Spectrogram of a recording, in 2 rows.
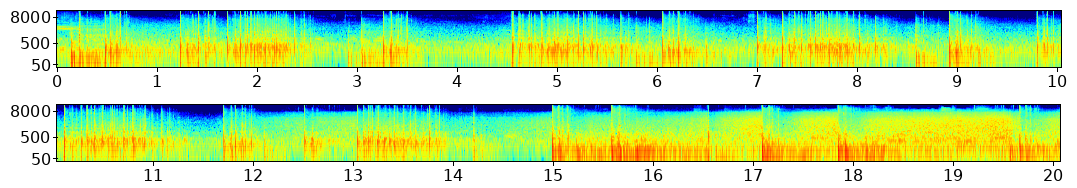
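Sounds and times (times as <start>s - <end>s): firework shells bursting: 8.5s - 20.0s
steady rushing noise: 14.1s - 20.0s.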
